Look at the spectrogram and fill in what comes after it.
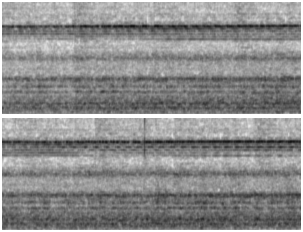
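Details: Xiaomi Mi electric scooter whose electrics were damaged by a scooter hack app, controller light red, stuck in S mode: the hub motor keeps whining with no throttle and the brake won't stop it.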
